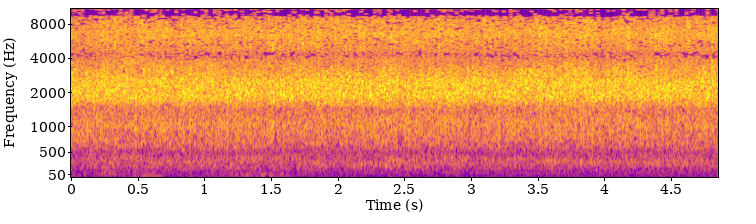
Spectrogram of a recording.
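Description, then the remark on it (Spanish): A long, steady ovation in a parliament chamber as the deputies leave their seats, many hands clapping together in a dense, continuous wash of applause that stays loud and even throughout, with no voices standing out above it. “Larga ovación mientras se va vaciando el hemiciclo, porque el resto de diputados y de diputadas ya van abandonando sus escaños.”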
